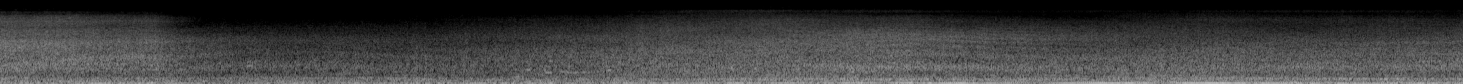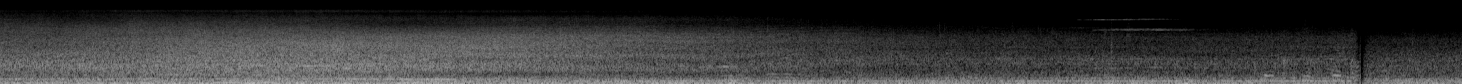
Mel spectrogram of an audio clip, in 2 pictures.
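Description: Steady city traffic noise fills the air outdoors.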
